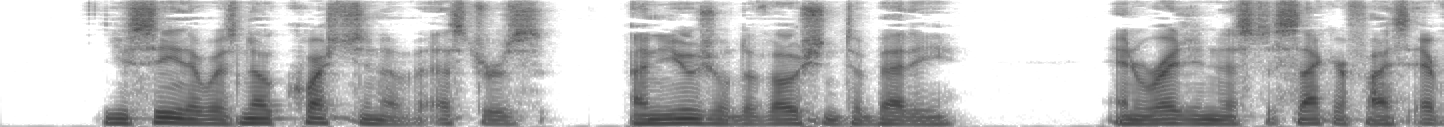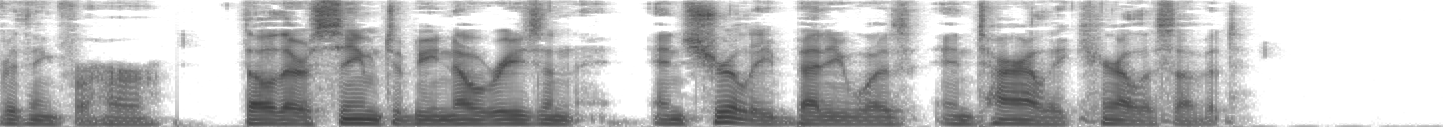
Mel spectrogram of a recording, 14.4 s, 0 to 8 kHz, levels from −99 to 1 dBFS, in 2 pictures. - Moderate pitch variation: No, narrow, 2.3 semitones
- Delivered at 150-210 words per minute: No, average, 140 wpm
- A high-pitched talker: No, very low, 90 Hz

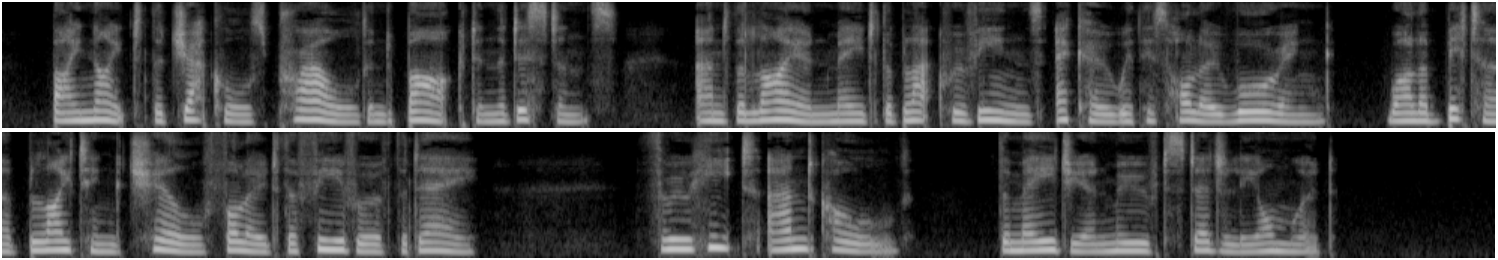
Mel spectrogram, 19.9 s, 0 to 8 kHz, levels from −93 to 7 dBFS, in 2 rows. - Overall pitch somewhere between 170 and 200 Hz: Yes, high, 190 Hz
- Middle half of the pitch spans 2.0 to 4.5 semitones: Yes, average, 3.0 semitones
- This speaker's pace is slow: Yes, slow, 125 wpm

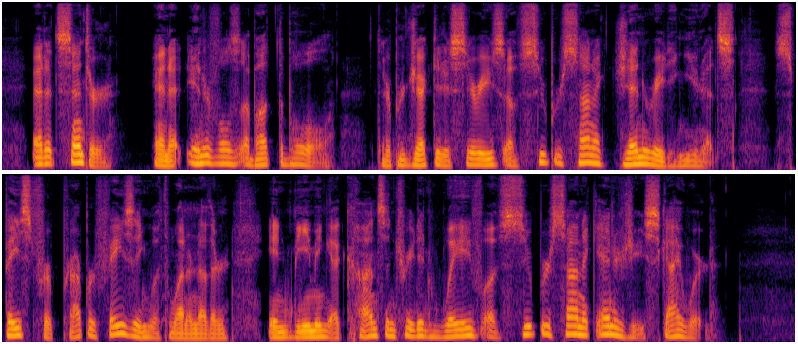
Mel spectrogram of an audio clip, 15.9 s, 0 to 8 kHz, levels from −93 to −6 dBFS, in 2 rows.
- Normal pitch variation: Yes, average, 4.8 semitones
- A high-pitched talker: No, low, 105 Hz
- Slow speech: Yes, slow, 125 wpm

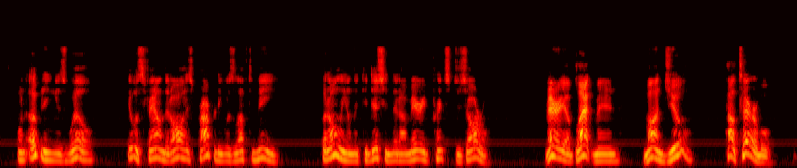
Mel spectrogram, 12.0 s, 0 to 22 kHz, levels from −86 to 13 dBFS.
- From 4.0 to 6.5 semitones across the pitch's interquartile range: Yes, average, 4.5 semitones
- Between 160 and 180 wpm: Yes, average, 165 wpm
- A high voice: No, medium, 140 Hz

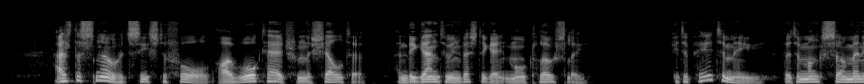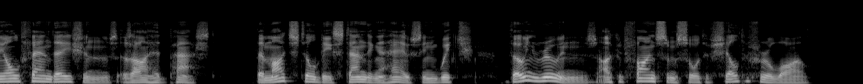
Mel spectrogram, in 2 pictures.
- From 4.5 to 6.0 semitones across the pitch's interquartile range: Yes, average, 5.1 semitones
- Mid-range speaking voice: No, low, 110 Hz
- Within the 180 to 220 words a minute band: Yes, average, 190 wpm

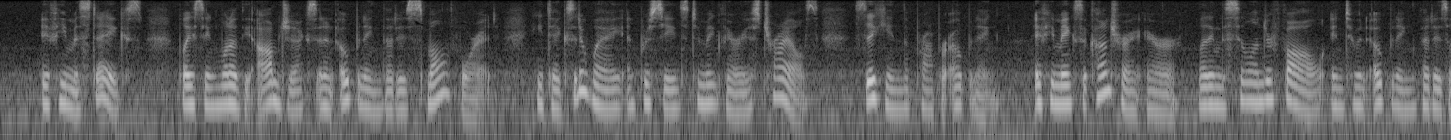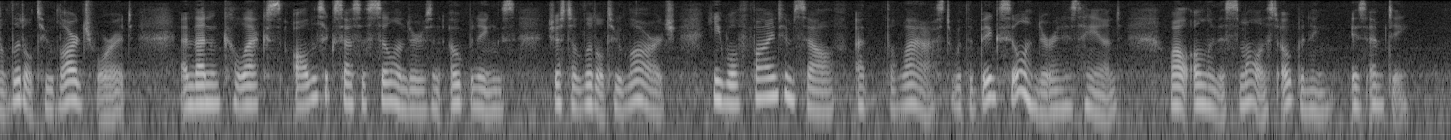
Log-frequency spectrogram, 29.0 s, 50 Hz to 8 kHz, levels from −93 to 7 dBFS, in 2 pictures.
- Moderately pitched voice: Yes, medium, 175 Hz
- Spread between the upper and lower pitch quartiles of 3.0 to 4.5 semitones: Yes, average, 3.5 semitones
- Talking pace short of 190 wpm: Yes, average, 180 wpm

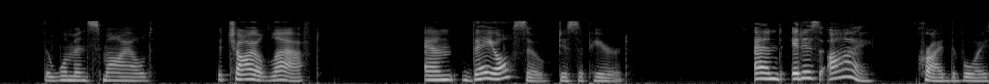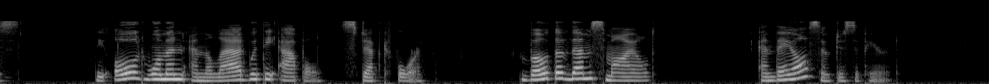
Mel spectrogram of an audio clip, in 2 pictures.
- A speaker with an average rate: No, slow, 95 wpm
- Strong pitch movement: Yes, wide, 6.1 semitones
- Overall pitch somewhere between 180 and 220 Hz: Yes, high, 190 Hz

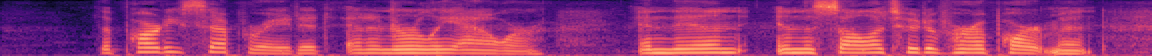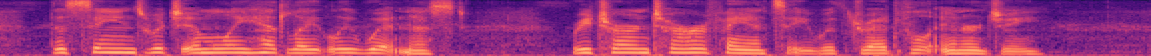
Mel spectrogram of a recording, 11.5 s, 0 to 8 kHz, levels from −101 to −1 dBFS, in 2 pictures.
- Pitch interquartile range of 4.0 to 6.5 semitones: No, average, 3.2 semitones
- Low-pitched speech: No, high, 190 Hz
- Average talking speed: Yes, average, 150 wpm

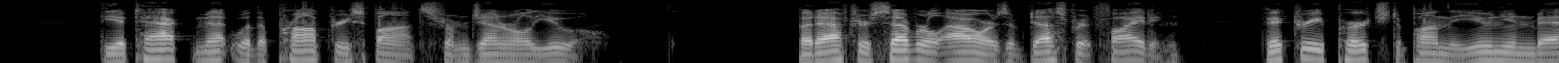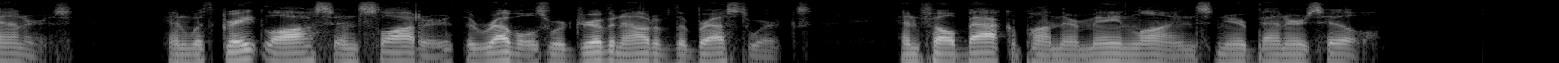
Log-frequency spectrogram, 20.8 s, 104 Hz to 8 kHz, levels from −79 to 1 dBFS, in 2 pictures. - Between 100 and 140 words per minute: Yes, slow, 135 wpm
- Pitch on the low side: Yes, low, 100 Hz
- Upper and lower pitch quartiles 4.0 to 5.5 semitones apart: No, average, 2.8 semitones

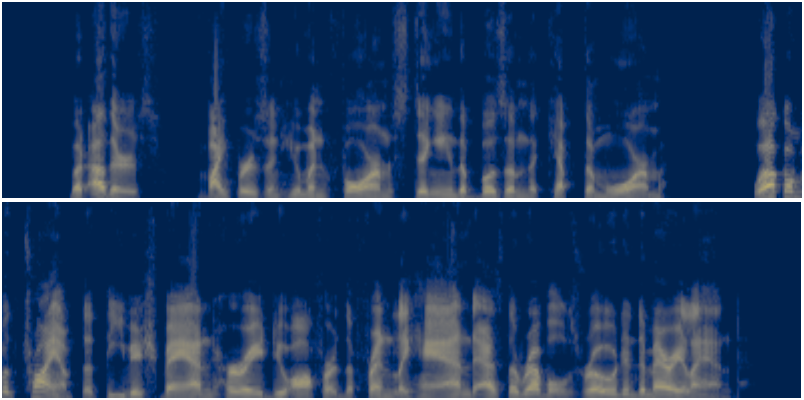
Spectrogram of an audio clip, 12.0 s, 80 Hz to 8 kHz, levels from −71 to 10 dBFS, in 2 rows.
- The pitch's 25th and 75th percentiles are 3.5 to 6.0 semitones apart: Yes, average, 5.1 semitones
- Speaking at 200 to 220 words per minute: No, average, 155 wpm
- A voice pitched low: Yes, low, 115 Hz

